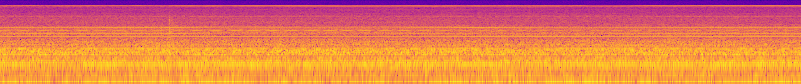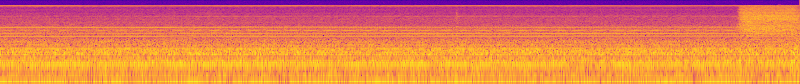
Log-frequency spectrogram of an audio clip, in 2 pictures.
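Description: Steady electrical hum with a few faint, thin steady tones above it, and a short hiss just before the end.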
